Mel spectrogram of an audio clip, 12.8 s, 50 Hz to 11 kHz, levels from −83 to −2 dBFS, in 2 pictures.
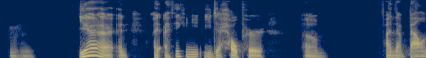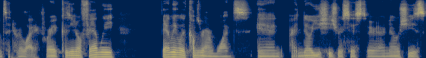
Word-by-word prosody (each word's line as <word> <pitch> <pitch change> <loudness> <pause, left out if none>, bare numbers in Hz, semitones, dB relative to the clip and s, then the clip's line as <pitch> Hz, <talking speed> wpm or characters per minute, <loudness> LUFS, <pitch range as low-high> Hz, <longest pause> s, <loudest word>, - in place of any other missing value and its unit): Mhm. 95 0 -10 0.7
Yeah, 180 +7 +6
and 110 -1 -3 0.4
I 115 - +2
I 115 - 0
think 150 +6 -5
you 140 - -4
nee 130 -1 -3
need 120 -1 -4
to 100 - +1
help 110 +4 +3
her, 90 -3 +1 0.6
um, 85 0 -5 0.8
find 105 -1 -1
that - - -4
balance 85 -2 +2
in - - -12
her - - -10
life, - - -7
right? 90 -1 -3
'Cause, 95 - -3
you 105 - 0
know, 105 - +1
family 125 +2 0 0.7
family 130 +1 +2
only 120 -3 0
comes 95 - -2
around 85 -4 -3
once 75 +3 +3
and 80 -1 -6
I - - -8
know 95 +2 -4
y 95 -2 -2
she's 90 - +2
your - - -5
sister, 80 -1 +4
I 80 - -8
know 85 +2 -6
she's 80 -2 +7
95 Hz, 185 wpm, -25 LUFS, 85-115 Hz, 0.8 s, she's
